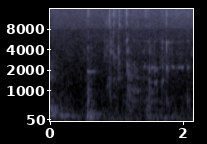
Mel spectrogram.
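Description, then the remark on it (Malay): Water sloshes and drips in a glass as it is handled, with a soft knock near the start and faint clinks and trickles following, fairly quiet throughout. “Saya perlukan air ni sebab air ni boleh memberi faedah kepada saya.”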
